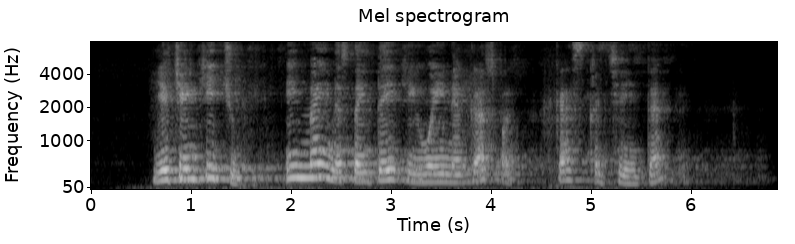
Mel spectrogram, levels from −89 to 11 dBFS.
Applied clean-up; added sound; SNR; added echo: neural separator model SepFormer DNS4.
